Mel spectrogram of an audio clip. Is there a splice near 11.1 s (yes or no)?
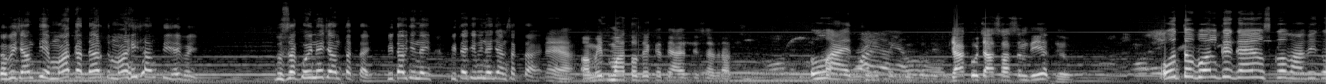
no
